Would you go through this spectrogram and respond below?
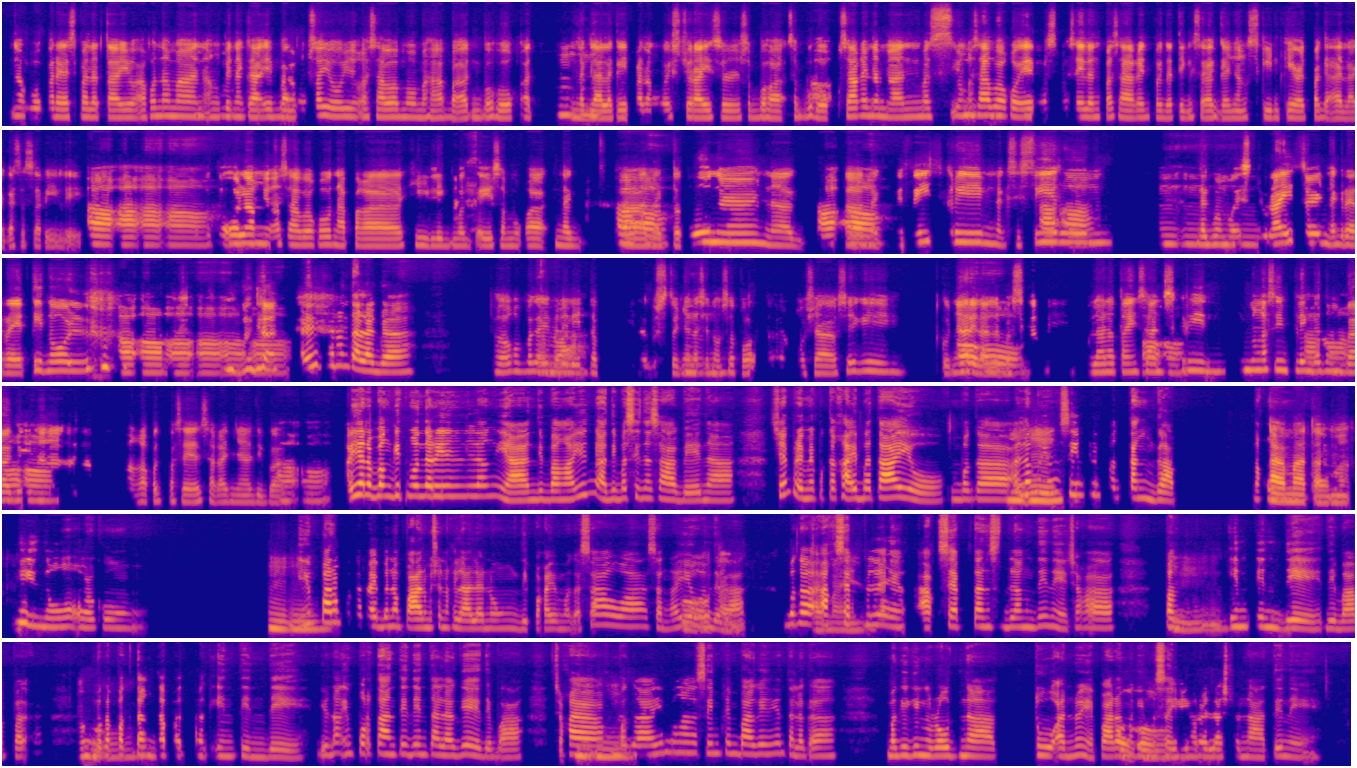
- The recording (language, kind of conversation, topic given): Filipino, unstructured, Anu-ano ang mga simpleng bagay na nagpapasaya sa iyo sa pag-ibig?
- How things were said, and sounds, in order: static; unintelligible speech; chuckle; laughing while speaking: "Kumbaga"; other background noise; distorted speech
